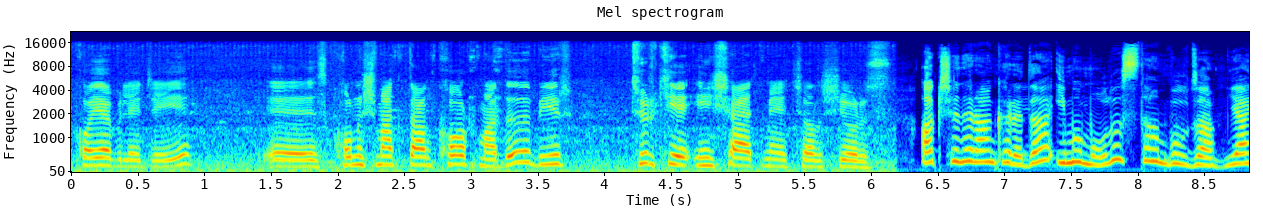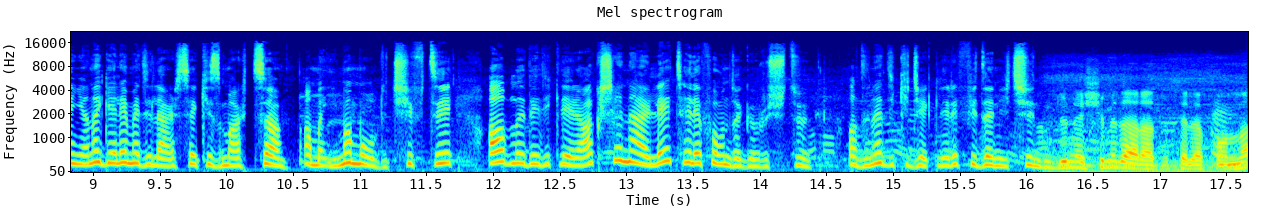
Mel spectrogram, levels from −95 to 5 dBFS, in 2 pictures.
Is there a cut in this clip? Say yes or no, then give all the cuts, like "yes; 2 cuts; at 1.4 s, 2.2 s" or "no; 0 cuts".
no; 0 cuts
